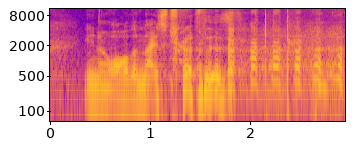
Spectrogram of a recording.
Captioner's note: laughter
